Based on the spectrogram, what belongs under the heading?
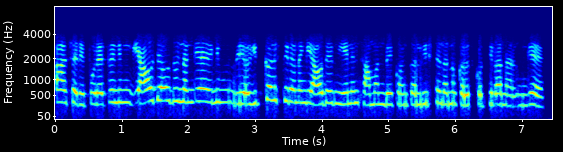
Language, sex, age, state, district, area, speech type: Kannada, female, 18-30, Karnataka, Mysore, rural, conversation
